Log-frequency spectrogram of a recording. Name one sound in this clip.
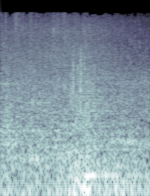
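Water gushes and splashes from pipes.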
